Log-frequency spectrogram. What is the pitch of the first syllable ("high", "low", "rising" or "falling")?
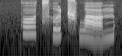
high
